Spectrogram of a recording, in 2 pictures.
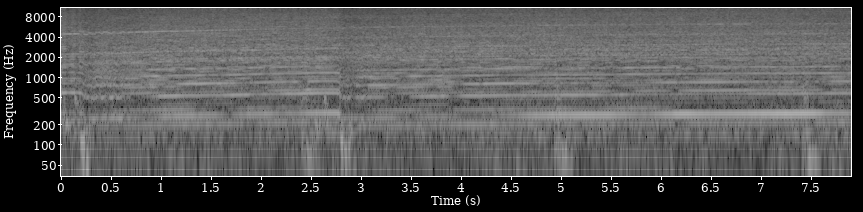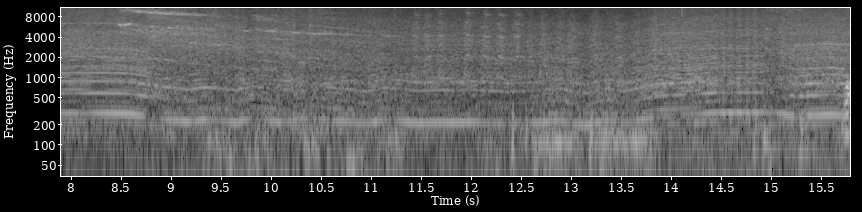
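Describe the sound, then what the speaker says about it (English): A GT500 race car with a 2-liter 4-cylinder turbo engine runs in the Project Motor Racing video game, revving fairly faintly with rising and falling engine notes as gears change, heard as a continuous drone. "This is a 2-liter 4-cylinder turbo, by the way."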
